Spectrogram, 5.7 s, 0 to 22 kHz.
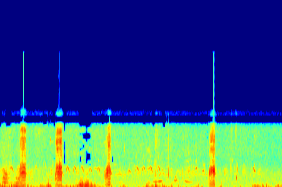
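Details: Mother duck with ducklings in Strathacona park; several loud harsh calls around 0.5, 1.2, 2.2 and 4.3 seconds over a background of soft, high chirping and light ambient noise.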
